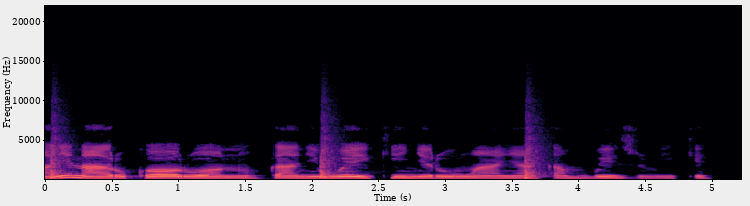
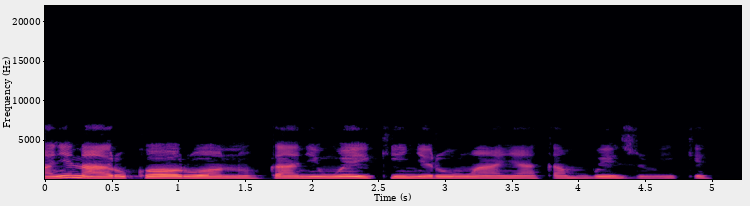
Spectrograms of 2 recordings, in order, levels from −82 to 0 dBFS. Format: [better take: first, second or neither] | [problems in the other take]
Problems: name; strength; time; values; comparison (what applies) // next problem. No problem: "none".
second | background sound (Snare drum); 12 dB below the speech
